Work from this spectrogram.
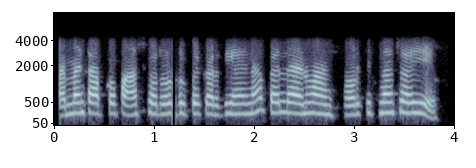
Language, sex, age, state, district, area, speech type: Hindi, female, 45-60, Rajasthan, Jodhpur, urban, conversation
